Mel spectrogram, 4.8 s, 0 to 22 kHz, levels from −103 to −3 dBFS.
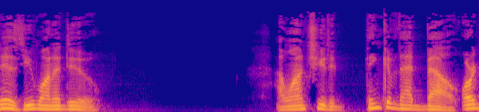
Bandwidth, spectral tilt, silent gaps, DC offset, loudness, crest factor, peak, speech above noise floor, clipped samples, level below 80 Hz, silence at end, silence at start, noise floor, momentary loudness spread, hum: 13.5 kHz; -7 dB/octave; none; under 0.1%; -28 LUFS; 20 dB; -8 dBFS; over 64 dB; under 0.1%; -56 dBFS; 0 s; 0 s; under -90 dBFS; 11 LU; none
